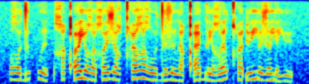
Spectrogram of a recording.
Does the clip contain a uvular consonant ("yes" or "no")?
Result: yes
